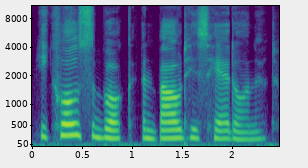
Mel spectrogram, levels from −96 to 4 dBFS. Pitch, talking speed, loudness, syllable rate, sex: 200 Hz, 240 wpm, -18 LUFS, 5.2 syllables/s, female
